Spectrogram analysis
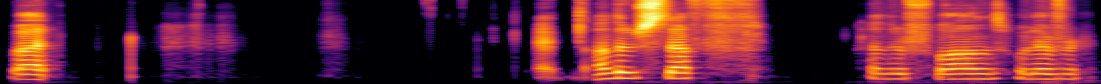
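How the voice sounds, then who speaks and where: A soft-spoken young woman with a quiet voice, giving earnest casual commentary and laughing between thoughts. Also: medium pitch, flat delivery, slow pace. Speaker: art commentary video maker. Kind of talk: casual commentary over a speedpaint.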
